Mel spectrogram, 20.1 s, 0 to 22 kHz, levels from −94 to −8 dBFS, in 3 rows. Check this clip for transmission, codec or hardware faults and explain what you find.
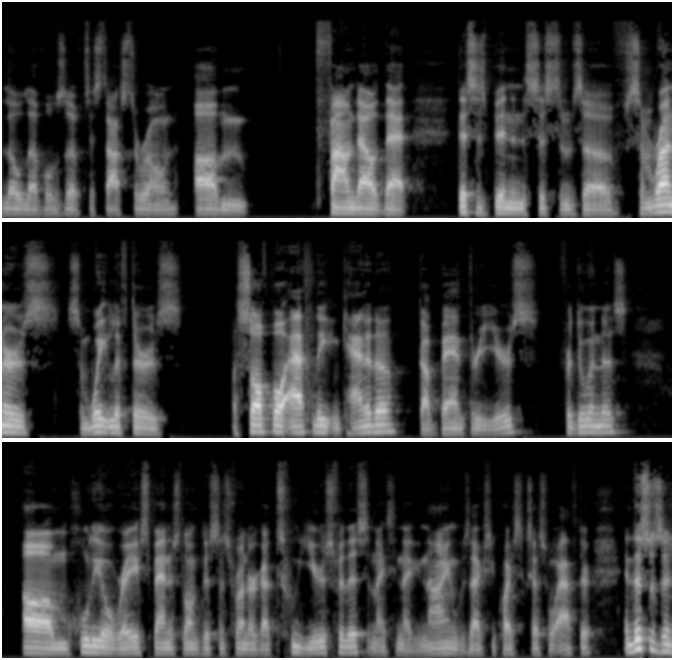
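No transmission, codec or hardware faults.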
